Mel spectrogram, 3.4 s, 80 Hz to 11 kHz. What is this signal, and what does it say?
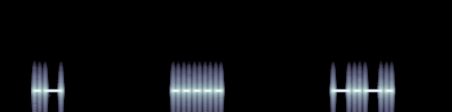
Morse code, heard as a keyed tone, about 30 wpm, spaced as for 9 wpm, 700 Hz. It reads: A5C
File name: Lesson 16e - Letter c - Three Characters 30wpm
